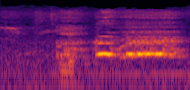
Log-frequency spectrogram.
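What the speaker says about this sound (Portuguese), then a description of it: "As galinhas pescoço pelado, eu tirei ele agora." Naked neck chickens cluck close by in short, rough bursts, with a crowing-like call rising over the flock in a backyard poultry setting.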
